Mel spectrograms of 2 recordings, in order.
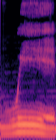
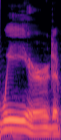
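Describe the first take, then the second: First: The final D is soft and light. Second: The final D is hard and full. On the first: This is how the speaker's own accent says it. "We have weird" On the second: This is how the Australian accent says it. "they have weird"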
